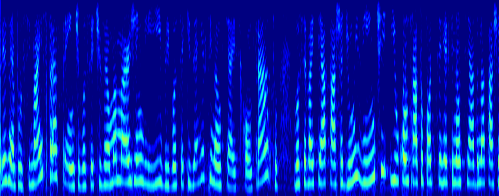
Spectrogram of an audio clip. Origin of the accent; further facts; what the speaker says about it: Pirassununga, São Paulo, Brazil; Eu sou de Pirassununga, bem pertinho.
